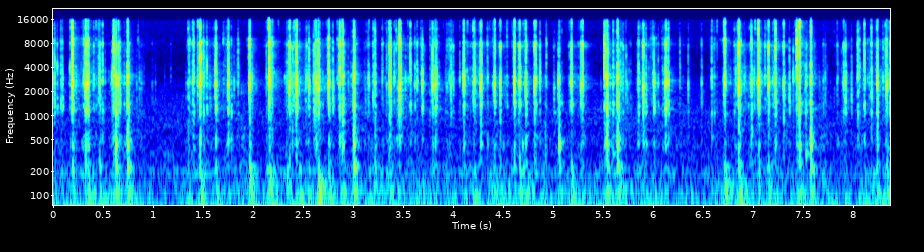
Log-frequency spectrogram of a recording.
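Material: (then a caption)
Plastic. Fingertips type on an RGB mechanical keyboard with plastic keycaps set in a clear acrylic case. The result is a rapid, continuous stream of short, bright clacks centered around 2.5 kHz, with brief lulls near the 1-second and 5.5-second marks. A steady low hum runs underneath throughout.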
